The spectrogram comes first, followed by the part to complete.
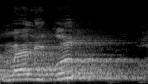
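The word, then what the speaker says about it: الملك: Hualladzi la ilahailla huwar huwal malikul qudus. Mannya enggak panjang karena Allah Subhanahu wa taala berfirman dan menyampaikan aku ini adalah Tuhan yang raja.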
